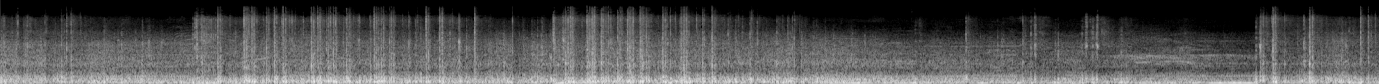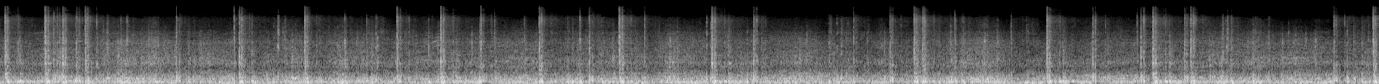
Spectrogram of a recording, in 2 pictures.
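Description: Aerial fireworks display: a dense, unbroken barrage of bursting shells and crackling, with a constant low rumble beneath the bangs.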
